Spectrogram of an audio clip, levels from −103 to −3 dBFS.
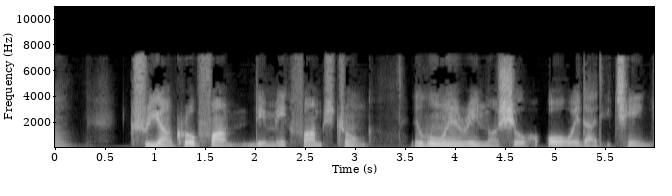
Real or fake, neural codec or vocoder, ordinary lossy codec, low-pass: fake; codec, 16 kHz, about 1 kbps, DyCAST, with the encoder's durations; MP3, 32 kbps; 7.2 kHz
